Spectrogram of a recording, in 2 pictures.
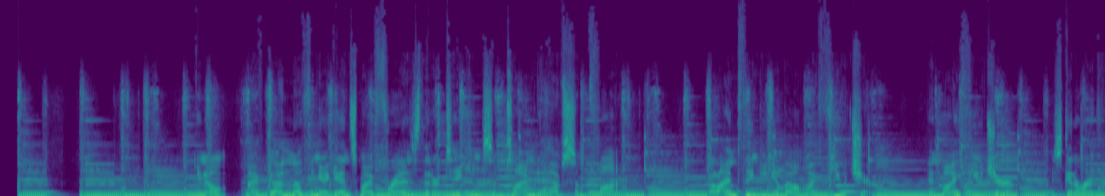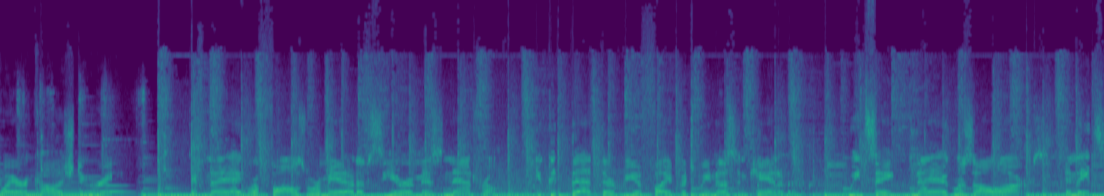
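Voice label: Commercial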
